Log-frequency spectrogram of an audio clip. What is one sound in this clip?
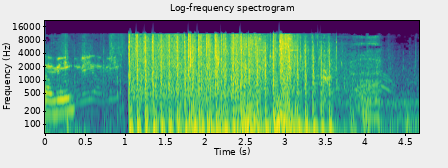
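A rifle fires in a rapid, loud burst.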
